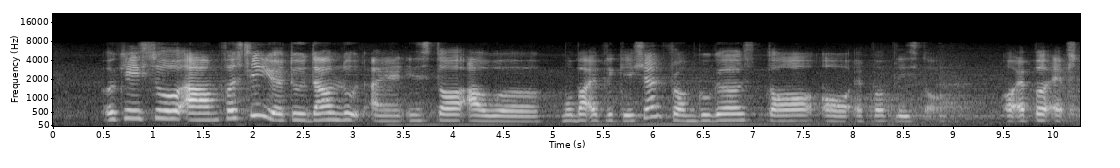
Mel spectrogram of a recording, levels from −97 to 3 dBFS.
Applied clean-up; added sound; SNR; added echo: none; none; none; none.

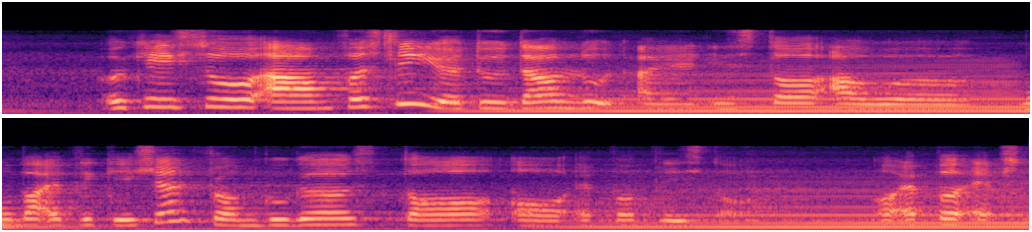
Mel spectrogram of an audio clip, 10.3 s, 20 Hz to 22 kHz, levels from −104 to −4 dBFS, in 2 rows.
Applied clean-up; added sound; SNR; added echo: none; Bowed string instrument; 11 dB; reverberation time 0.7 s.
